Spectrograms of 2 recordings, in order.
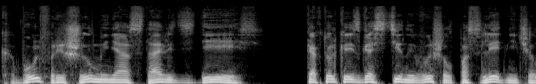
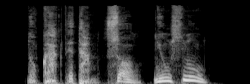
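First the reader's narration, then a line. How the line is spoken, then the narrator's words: Whispered. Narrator (Russian): я прошептал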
